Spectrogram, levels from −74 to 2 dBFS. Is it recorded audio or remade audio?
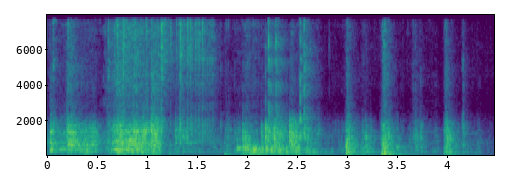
recorded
